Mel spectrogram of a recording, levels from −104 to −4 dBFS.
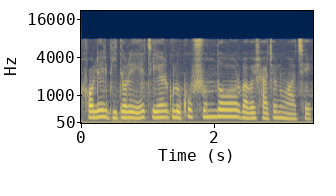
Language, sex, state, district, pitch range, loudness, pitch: Bengali, female, Tripura, Dhalai, 195-230 Hz, -18 LUFS, 210 Hz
